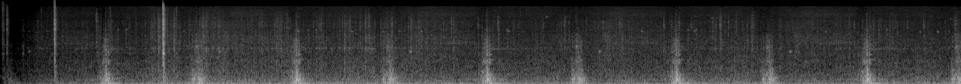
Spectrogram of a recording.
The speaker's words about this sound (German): Es schneit leicht, als ich die kurvige Straße zwischen hochaufragenden Kiefern hinauf zur Hütte fahre.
